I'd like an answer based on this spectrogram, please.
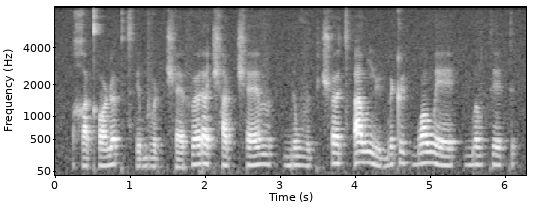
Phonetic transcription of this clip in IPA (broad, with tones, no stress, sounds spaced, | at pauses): χ ɐ˩˧ kʰ ɔ˩˧ ɳ œ˧˥ k t͡sʼ ɪ˩˧ b v ə˩˧ ʈ t͡ʃʰ ɛ˩ f œ˧˥ ɾ ɐ˩˧ t͡ʃʰ a˧ ʈ t͡ʃʰ ɛ˧˥ v | b ɪ˧ w v ɪ˩˧ k t͡ʃʰ œ˥ t͡sʼ a˥ w ŋ y˩ b e˥ ʈ y˧ k b ɔ˥ w e˧ | b ə˧ v k ɪ˧ k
